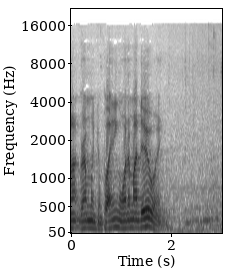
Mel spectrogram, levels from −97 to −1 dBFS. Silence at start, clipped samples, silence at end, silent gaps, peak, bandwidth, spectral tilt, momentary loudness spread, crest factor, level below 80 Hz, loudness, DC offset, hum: 0 s; under 0.1%; 0 s; none; -6 dBFS; 17 kHz; -6.5 dB/octave; 21 LU; 14 dB; -48 dBFS; -18 LUFS; under 0.1%; none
